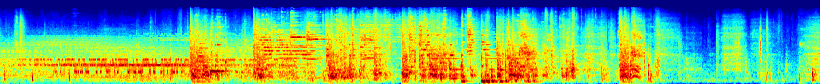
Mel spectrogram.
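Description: A military radio set being smashed: a steady hum, then about three seconds in a long run of heavy blows with metallic clanks, cracking and breaking parts, thinning out to a few knocks near the end.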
